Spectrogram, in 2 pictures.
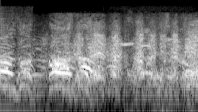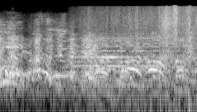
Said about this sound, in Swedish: Ja, här hörde vi lite av hur det lät i Moskva under helgen. Demonstranter som ropar slagord och kräver att gripna ska släppas fria och bilar som tutar för att ge stöd.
